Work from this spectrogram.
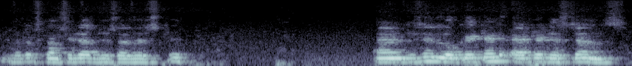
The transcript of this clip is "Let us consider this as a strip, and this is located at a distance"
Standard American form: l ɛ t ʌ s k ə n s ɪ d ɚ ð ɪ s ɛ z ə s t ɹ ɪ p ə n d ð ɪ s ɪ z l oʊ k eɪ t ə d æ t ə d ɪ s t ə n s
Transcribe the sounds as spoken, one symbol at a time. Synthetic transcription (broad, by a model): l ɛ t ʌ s k ə n s ɪ d ɚ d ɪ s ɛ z ə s t ɪ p ə n d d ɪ s ɪ z l oʊ k eɪ t ə d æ t ə d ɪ s t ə n s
